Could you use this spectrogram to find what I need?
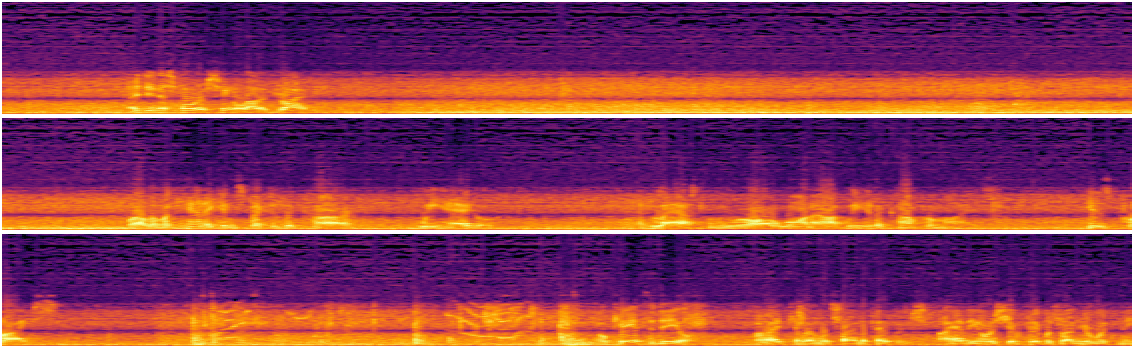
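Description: A man speaks calmly in a conversation.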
